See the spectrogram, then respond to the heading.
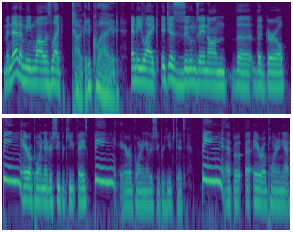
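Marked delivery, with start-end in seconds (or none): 1.4-2.3 low targeting-computer readout; deep, deadpan lock-on announcement; mock targeting voice. Mineta locks on to the girl, mock low targeting voice. 5.8-6.2 high-pitched cartoon ping; high bing sound. Arrow pops up on screen, high bing. 7.5-8.1 high-pitched cartoon ping; high bing sound. Arrow pops up on screen, high bing. 9.7-10.2 high-pitched cartoon ping; high bing sound. Arrow pops up on screen, high bing.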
